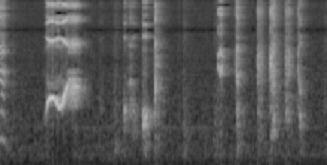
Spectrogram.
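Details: Pet African grey parrot in a room: a loud wavering whistle rising in steps, then a series of sharp rhythmic clicks and taps repeated several times a second.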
